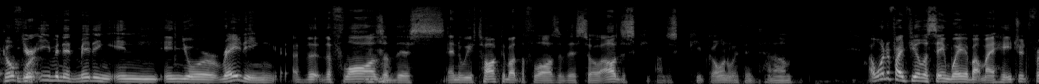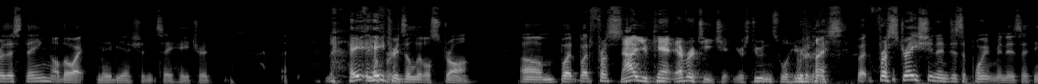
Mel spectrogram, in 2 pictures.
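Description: A brief click at 10.26 s, between "same way about my" and "for this thing", is a repeated buffer: fresh audio arrived late, so a piece of about 5 ms played once more with hard joins, and roughly 5 ms of audio was lost.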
